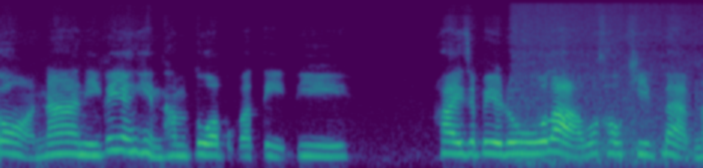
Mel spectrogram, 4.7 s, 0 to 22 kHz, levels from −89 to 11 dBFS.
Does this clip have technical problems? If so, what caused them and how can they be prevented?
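Yes. Noise suppressor artifacts run through the whole clip. The suppressor cuts bands it judges to be steady noise by about 18 dB, frame by frame. So the background drops in the gaps and swells back under the speech. The room noise steps up by about 11 dB around three and a half seconds. To prevent it, lower the suppression depth or quiet the room at the source.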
